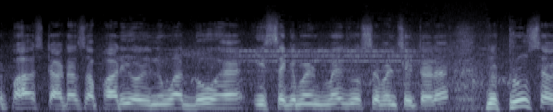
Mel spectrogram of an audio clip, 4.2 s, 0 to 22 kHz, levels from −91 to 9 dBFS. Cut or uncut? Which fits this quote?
uncut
